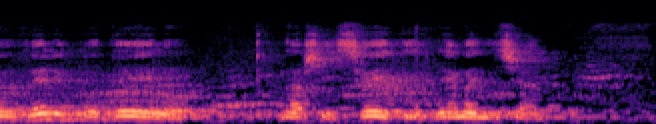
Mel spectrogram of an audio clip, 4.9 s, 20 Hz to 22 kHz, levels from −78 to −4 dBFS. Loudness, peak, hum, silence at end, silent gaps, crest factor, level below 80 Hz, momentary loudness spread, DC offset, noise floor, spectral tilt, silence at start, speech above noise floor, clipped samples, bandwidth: -22 LUFS; -8 dBFS; none; 0.3 s; none; 14 dB; -80 dBFS; 16 LU; under 0.1%; -44 dBFS; -4.5 dB/octave; 0 s; 23 dB; under 0.1%; 10 kHz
